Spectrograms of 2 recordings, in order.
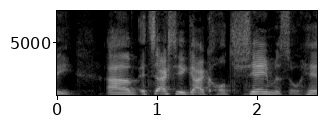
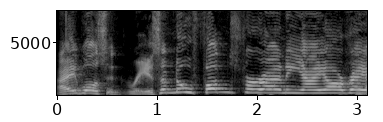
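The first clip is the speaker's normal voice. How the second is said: put-on high, loud, laughing Belfast accent; 10 semitones higher, 8 dB louder than usual. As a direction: mimic a defiant Belfast ex-gunrunner. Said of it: "Even that's a better accent".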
